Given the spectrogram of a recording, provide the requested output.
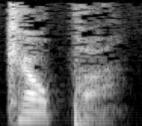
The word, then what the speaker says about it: kalpa: 刹那梵文读作 kshana，一刹那是表示极短的时间，劫梵文是 kalpa，是代表极长的时间。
